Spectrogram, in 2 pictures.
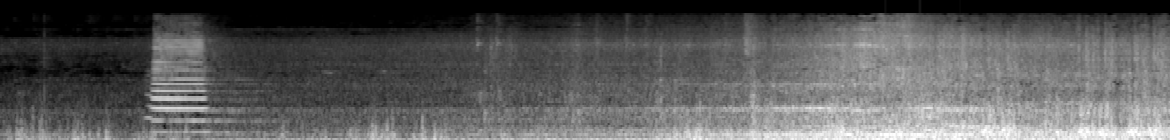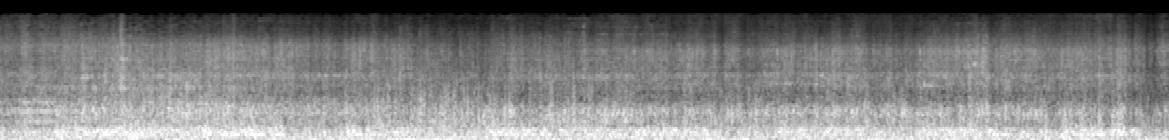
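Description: Diesel passenger train sounding one short horn blast about two seconds in as it approaches, then a rumble that builds and stays loud as the coaches pass close by, with rail clatter from the wheels.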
